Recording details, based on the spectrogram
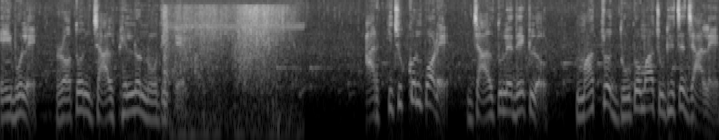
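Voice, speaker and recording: Lively male storyteller over music. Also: mid-range voice, unhurried, long pauses. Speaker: narrator. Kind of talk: scripted cartoon storytelling.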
